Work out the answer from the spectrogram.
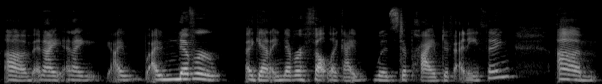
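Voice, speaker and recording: A woman's voice: mid-range voice, moderate pace. An American woman in her thirties hosting a podcast, telling a personal story in a conversational, self-reflective way with emphatic repetitions. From United States. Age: 30s. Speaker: podcast host and accountant.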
